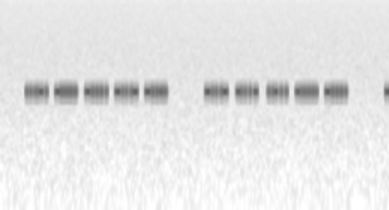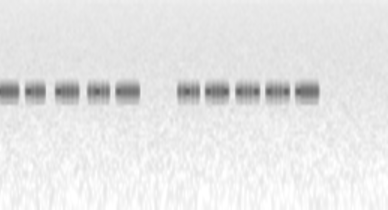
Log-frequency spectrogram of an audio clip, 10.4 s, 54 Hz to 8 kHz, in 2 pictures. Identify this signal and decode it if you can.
Hellschreiber (Feld-Hell, 122.5 baud), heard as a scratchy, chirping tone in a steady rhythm, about 900 Hz. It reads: JBFMR MVYCP BKPTC TAUUB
